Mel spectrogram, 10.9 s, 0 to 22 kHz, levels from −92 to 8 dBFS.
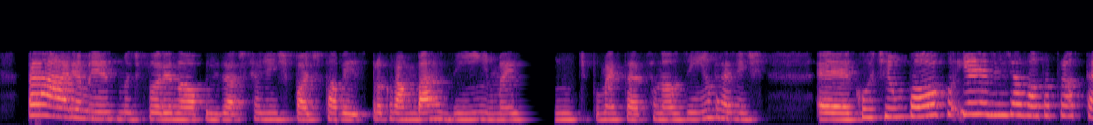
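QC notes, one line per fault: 0.34–0.42 s, burst of packet loss: a held, fading smear replaces about 60 ms of audio, then the sound jumps ahead, as the receiver stretched the last sound over lost packets.
1.66–1.70 s, 3.36–3.39 s, 7.28–7.32 s, short concealed packet loss: brief smears or wobbles where about 20 ms went missing each time and the decoder bridged the gap by extending the preceding sound.
5.19–5.56 s, long network dropout: the sound freezes into a fading buzz or hiss, falls briefly silent, then resumes with roughly 0.36 s gone, likely because nothing arrived over the network for that stretch.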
